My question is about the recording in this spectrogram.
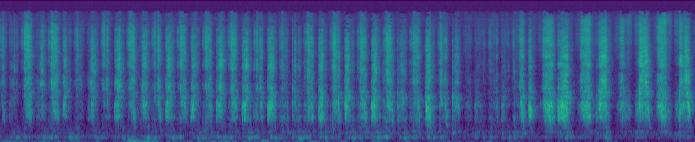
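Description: Wooden scratch stylus scraping the black coating off a scratch-art page in quick back-and-forth strokes, about five a second, growing louder near the end.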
